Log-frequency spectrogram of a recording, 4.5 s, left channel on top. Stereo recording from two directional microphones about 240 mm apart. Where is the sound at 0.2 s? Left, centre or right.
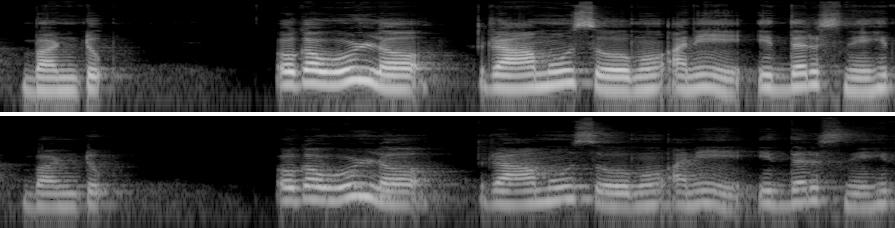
Left.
